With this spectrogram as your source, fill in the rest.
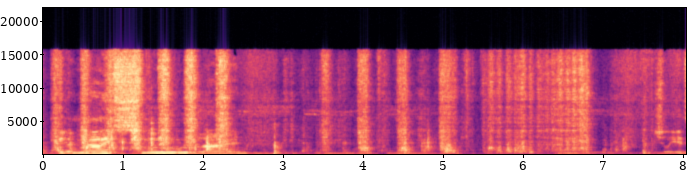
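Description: A blade scrapes rapidly across wood.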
